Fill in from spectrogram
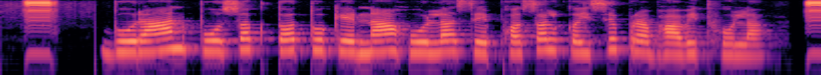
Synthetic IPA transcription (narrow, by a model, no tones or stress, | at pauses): boɾanposəkt̪ət̪wəkenaɦolasepʰəsəlkəɪsepɾəbʱaːʋit̪ɦola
